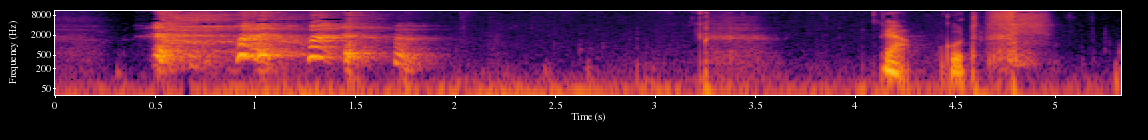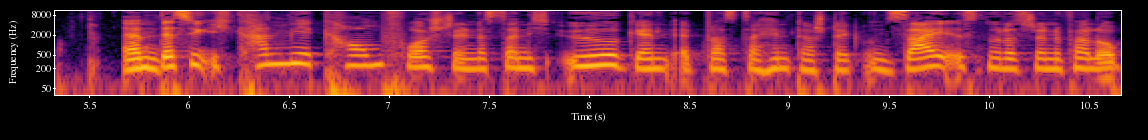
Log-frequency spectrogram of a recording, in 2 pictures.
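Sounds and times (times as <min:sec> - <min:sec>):
loud coughing: 0:00.5 - 0:02.0
speech: 0:05.7 - 0:10.6.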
